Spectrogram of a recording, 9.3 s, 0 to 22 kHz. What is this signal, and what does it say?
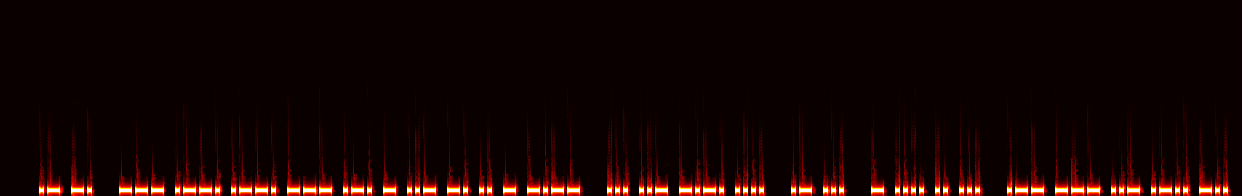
Morse code, heard as a keyed tone, about 40 wpm, 700 Hz. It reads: AN OPPORTUNITY SUCH AS THIS WOULD
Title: Sentences from Top 1600 Words 40wpm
